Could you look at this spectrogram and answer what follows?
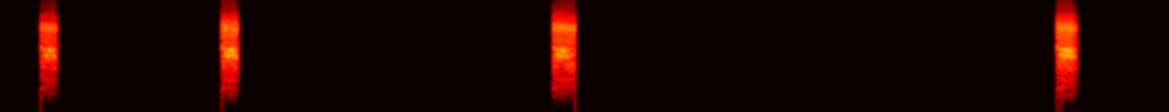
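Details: A Variable Oriole calling gives four short, harsh, dry chack notes at uneven intervals over about five seconds, with near silence between them.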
